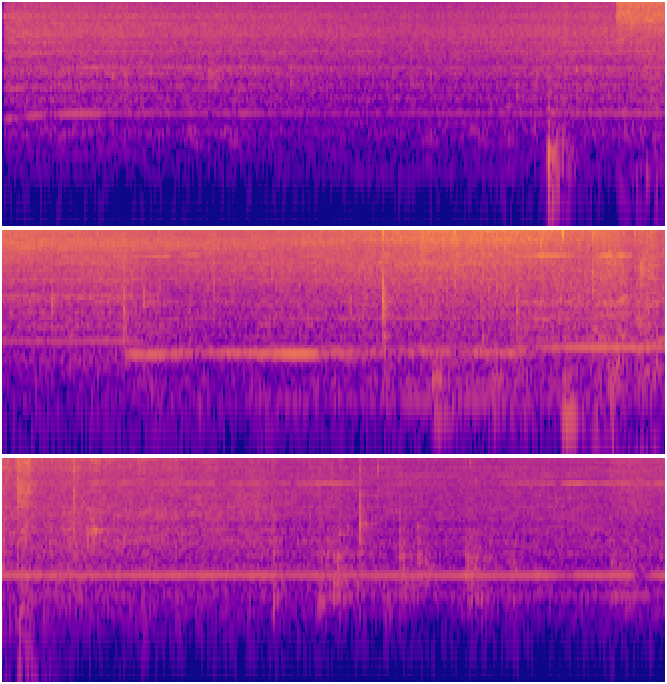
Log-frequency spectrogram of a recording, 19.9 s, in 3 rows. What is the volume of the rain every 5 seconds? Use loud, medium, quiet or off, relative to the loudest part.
quiet, medium, loud, quiet.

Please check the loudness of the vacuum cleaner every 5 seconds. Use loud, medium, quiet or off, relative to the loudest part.
medium, loud, loud, loud.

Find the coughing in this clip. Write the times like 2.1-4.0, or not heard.
12.3-13.7.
